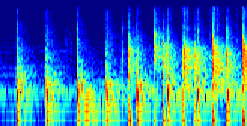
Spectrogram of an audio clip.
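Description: A few people clapping their hands. It starts as scattered single claps and thickens into quicker, overlapping claps about a second in.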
